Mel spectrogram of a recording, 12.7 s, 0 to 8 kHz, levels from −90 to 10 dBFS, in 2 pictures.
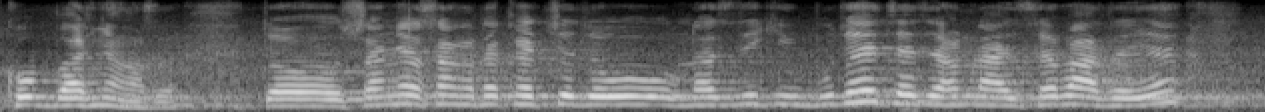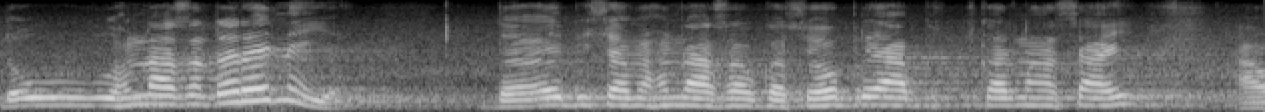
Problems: background sounds at intervals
